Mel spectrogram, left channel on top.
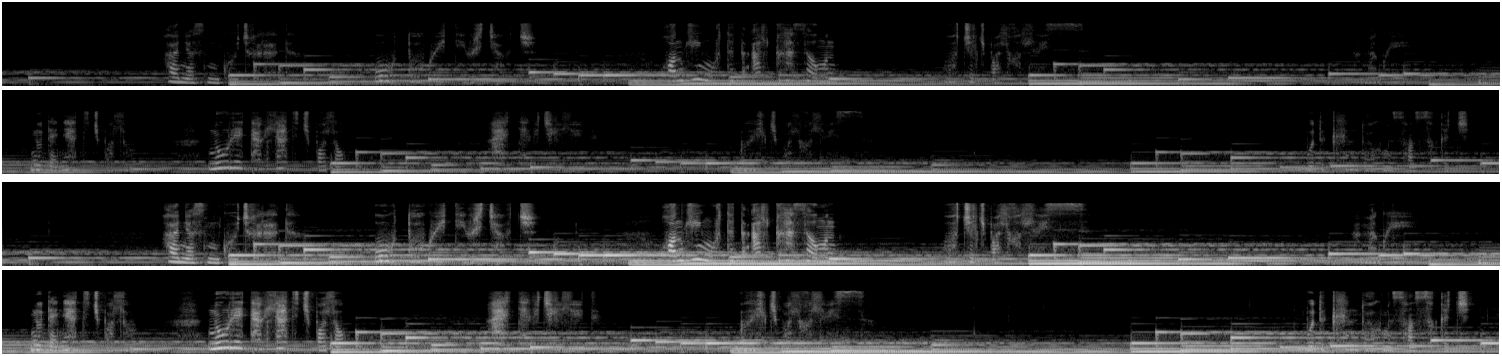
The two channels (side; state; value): left; quieter; 12.3 dB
